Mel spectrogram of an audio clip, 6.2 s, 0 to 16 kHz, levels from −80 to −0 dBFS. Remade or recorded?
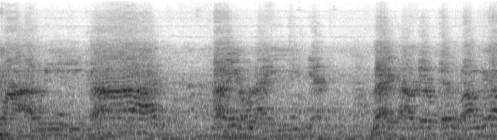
recorded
